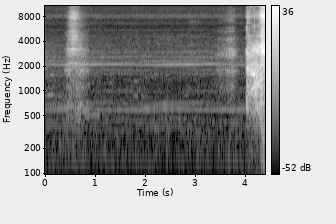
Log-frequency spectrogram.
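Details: Sneezing challenge: a soft breathy build-up, then a sudden loud sneeze burst at the end, over faint room hum and background music; sneeze.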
